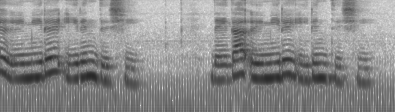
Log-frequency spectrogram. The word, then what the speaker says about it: 잃은: Even here, I didn't say 싫어서. We just almost make a silent H. 싫어서. 잃은 듯이.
